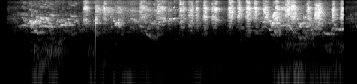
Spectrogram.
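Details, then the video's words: A pair of budgerigars in an aviary on a morning gives a dense, fast chattering warble of scratchy, high chirps and squeaky notes, sounding continuously after a brief quiet start, with a soft thump near the beginning. "A Beautiful Morning with Budgie Pair | Serenade in the Awesome Aviary"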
